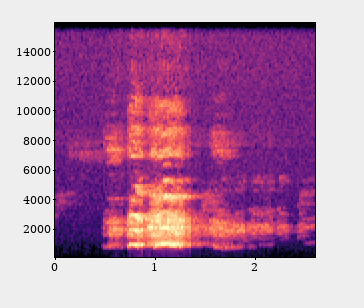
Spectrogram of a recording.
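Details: Muffled, distant junglefowl crow heard while a six-month-old decoy cockerel is tried out for luring wild junglefowl, one hoarse phrase peaking in the middle and trailing off into faint noise.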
